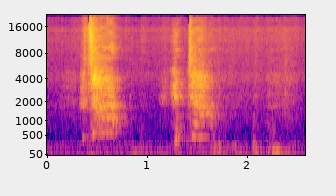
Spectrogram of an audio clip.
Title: Sneeze challenge part 13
